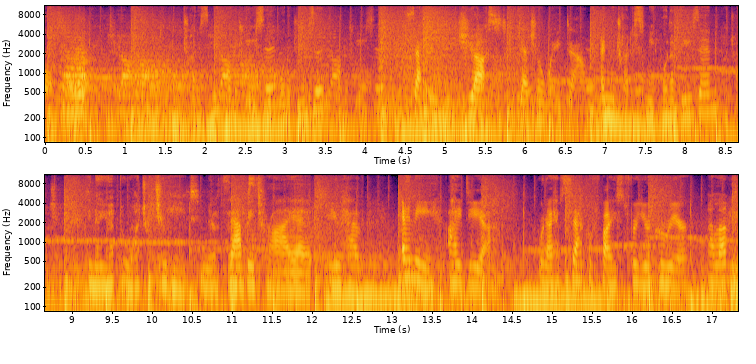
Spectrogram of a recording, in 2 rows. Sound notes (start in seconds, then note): 0.0 echo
